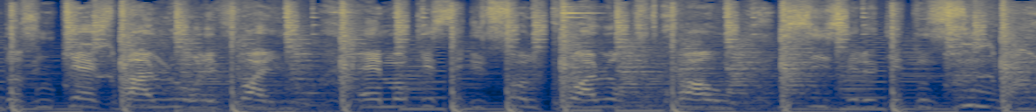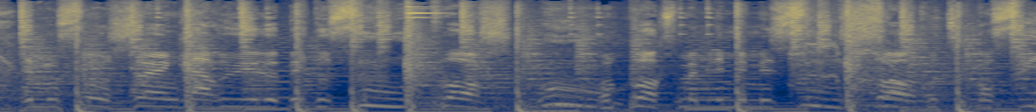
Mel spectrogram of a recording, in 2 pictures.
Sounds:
Music

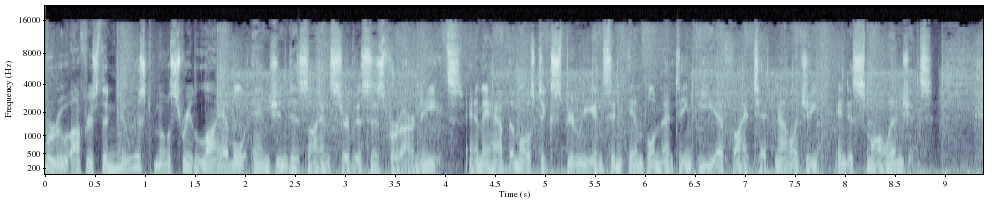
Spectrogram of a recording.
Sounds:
Music, Speech

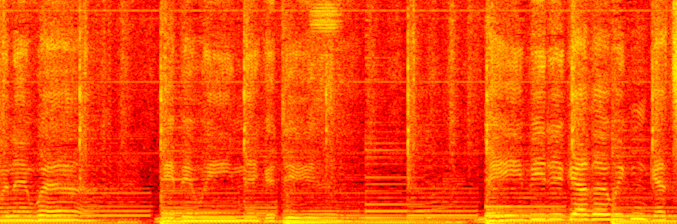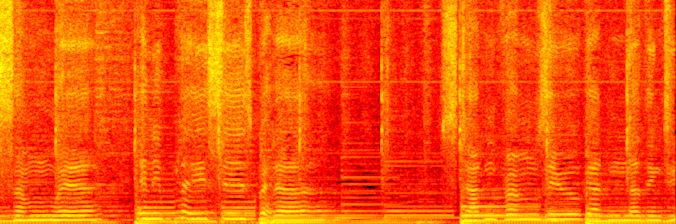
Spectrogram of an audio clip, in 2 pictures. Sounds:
Music

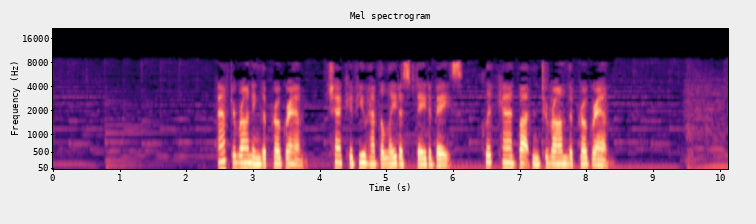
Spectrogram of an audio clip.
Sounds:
Speech, Music

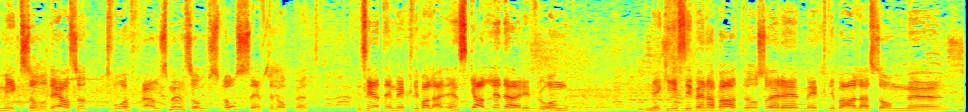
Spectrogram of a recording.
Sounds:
Speech

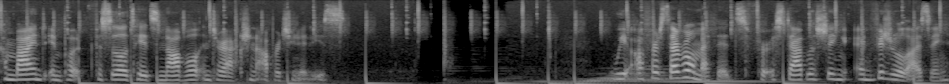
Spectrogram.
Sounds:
Music, Speech

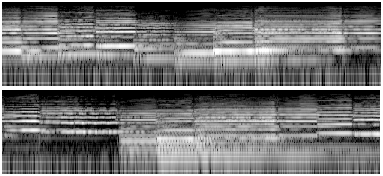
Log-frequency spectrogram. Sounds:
Musical instrument, Music, Violin

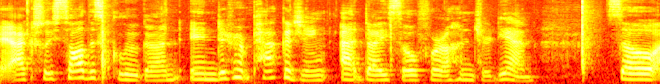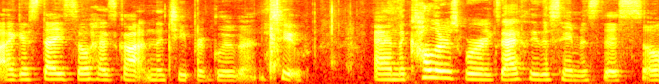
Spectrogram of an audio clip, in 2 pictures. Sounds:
Speech

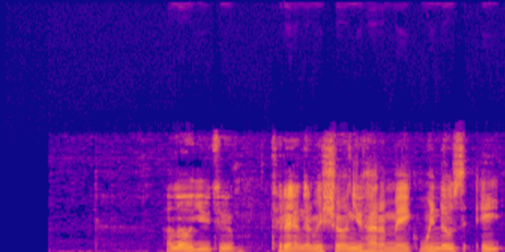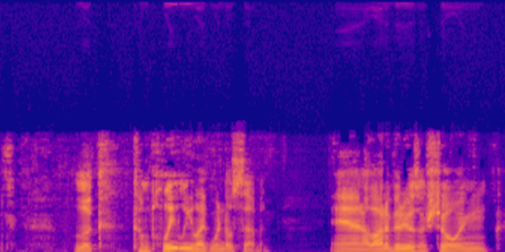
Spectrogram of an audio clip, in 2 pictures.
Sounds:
Speech

